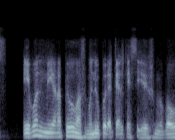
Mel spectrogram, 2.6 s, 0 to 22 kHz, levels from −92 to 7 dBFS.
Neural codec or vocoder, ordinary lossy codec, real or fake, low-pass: codec, 16 kHz, 0.5 kbps, X-Codec, HuBERT features, trained on general audio; Opus, 16 kbps; fake; 7.2 kHz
